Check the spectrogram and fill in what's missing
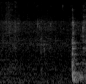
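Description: Amaranth leaf and mango pickle stirred into a hot oil tempering gives a soft, steady sizzle and a sharp scraping stir near the end, close and quiet with no talk.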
